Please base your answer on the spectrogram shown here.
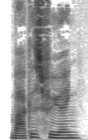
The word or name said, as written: markedsføring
